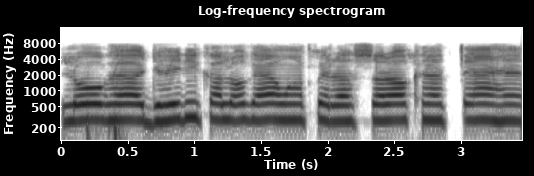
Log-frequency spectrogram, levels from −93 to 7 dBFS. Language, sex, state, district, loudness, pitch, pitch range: Hindi, male, Bihar, Araria, -14 LUFS, 280 Hz, 275-285 Hz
